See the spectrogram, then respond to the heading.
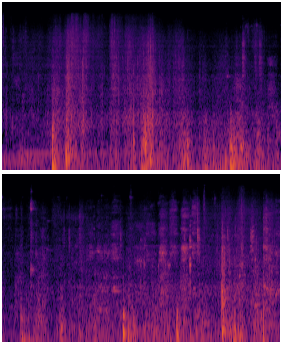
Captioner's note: commotion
